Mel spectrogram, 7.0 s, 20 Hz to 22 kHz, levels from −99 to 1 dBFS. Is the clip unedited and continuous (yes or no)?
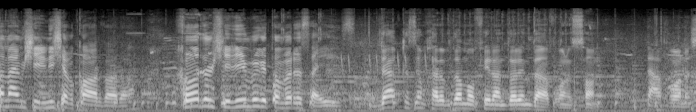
no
